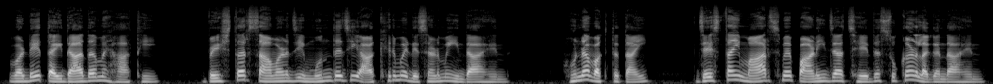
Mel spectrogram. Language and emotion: Sindhi, neutral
